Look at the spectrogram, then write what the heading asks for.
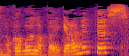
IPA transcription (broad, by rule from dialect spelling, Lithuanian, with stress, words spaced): nʊ ɡɐlˠˈʋoːjʊ lˠɐˈbɐɪ ɡʲɛˈrɐ mʲɪnʲˈtʲɪs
